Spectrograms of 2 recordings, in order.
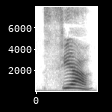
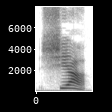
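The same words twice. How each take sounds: First: "xia" said as "sia"; wrong S pronunciation. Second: "xia" said as "shia"; correct X pronunciation. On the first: Teacher quotes what was misprinted, "xia" wrongly said "sia". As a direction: open "xia" on a plain s, no sh. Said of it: "Le han puesto xia". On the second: Teacher corrects the misprint, "xia" said "shia" with X. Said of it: "es con X". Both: Shown as a demonstration.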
